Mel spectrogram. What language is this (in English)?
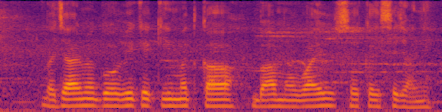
Bhojpuri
